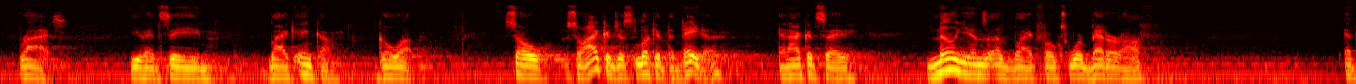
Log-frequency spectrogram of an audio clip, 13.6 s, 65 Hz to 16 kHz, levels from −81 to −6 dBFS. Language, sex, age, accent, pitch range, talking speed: English, male, 50-69, American, 90-110 Hz, 130 wpm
